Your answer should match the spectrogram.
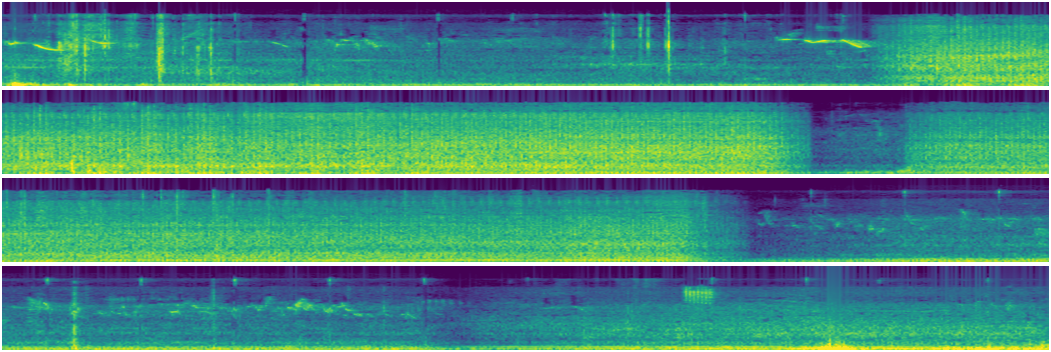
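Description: Outdoor field ambience: birds chirping over a low rumble, broken by two loud stretches of steady rushing noise, each about seven seconds long, that start and stop abruptly.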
